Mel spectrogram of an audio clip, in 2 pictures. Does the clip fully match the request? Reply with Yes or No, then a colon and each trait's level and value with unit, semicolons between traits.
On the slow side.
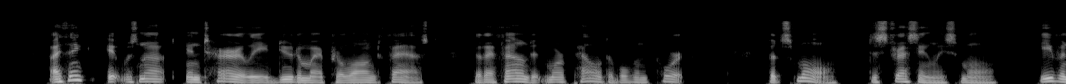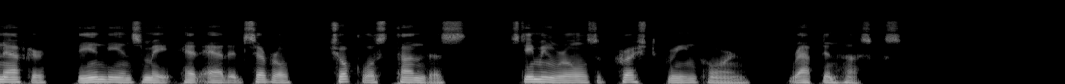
Yes: slow, 120 wpm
